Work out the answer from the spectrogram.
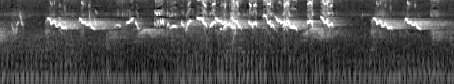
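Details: Kecial kuning, the Lemon-bellied white-eye of Lombok, Indonesia, used as a training song for captive birds: a dense, rapid string of high zigzag chirps lasting about three seconds, then a short pause and a renewed descending phrase.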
